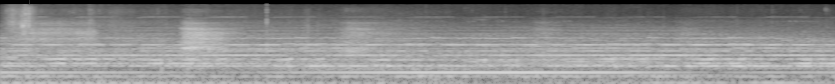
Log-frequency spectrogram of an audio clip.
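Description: Ambient background music of sustained drone tones. Over it come a few brief rustles, footsteps or brushing through dry vegetation.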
